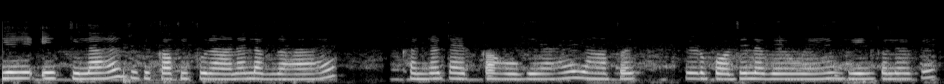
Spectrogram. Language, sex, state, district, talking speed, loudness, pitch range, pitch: Hindi, female, Bihar, Sitamarhi, 160 wpm, -17 LUFS, 250-275 Hz, 260 Hz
